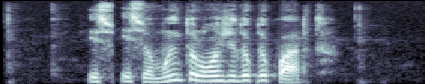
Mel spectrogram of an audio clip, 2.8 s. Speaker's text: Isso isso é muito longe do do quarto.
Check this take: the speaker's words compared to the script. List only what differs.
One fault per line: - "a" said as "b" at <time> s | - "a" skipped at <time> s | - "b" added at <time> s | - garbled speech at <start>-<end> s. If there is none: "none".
none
